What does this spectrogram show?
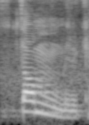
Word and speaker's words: thumb: 신기한 거는 이 엄지손가락에서 이 B, thumb가 아니고 얘는 묵음이라고 합니다. 묵음을 영어로는 silence라고 하고요. silence는 고요함, 그쵸? 소리가 안 나는 이런 뜻입니다. 묵음. B가 발음이 안 나요. 그래서 thumb 이렇게 합니다.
